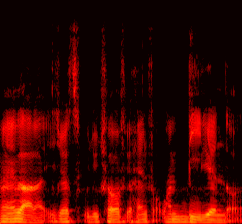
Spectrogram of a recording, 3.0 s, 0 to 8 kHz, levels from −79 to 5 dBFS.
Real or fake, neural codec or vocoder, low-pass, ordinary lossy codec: real; none; 7.2 kHz; none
